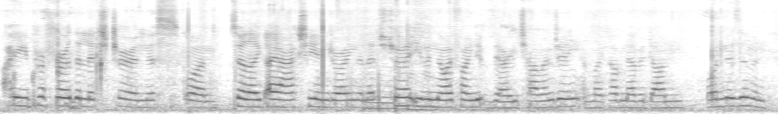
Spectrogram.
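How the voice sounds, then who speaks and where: A woman's voice: medium pitch, little pitch movement, fast talker, few pauses. A young woman student chatting casually, peppering her talk with "like". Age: young adult. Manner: chatty, heavy use of "like". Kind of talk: casual chat. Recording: noisy background.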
